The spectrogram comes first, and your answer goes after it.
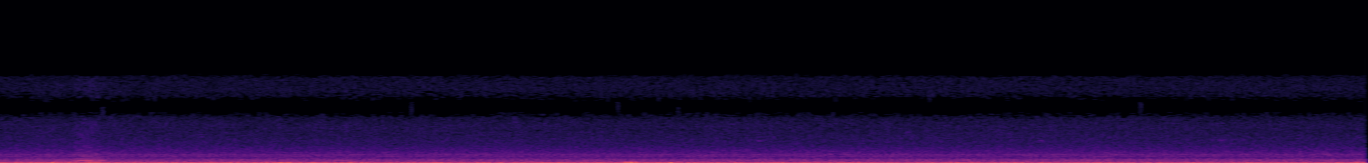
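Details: Low, unbroken droning of a honey bee swarm searching for a new home, a thick steady hum with slight fluctuations in loudness and a brief higher whine near the start.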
